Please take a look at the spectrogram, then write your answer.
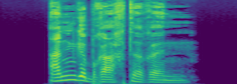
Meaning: inflection of angebracht: 1. strong genitive masculine/neuter singular comparative degree 2. weak/mixed genitive/dative all-gender singular comparative degree
- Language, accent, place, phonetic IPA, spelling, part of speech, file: German, Germany, Berlin, [ˈanɡəˌbʁaxtəʁən], angebrachteren, adjective, De-angebrachteren.ogg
